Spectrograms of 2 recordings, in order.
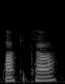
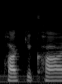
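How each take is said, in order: First: The R sounds are dropped. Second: The R sounds are clearly pronounced. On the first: "I said park your car" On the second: "if you say like park your car"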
